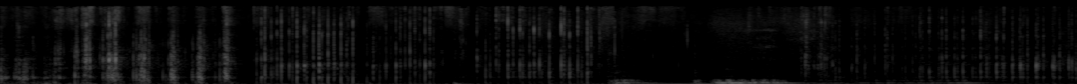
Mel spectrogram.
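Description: A small, hollow, cream-and-orange striped mini pumpkin with a dried stem is scratched and tapped with long nails. Quick, dull, hollow taps and clicky scratches come first, then rough scraping with a deep, rumbling low end. The sound is mostly low and muffled, with very little bright content.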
